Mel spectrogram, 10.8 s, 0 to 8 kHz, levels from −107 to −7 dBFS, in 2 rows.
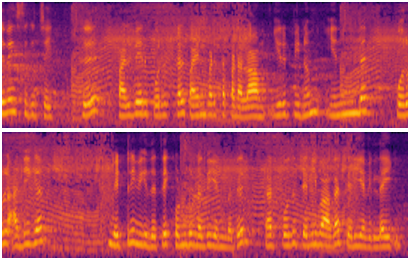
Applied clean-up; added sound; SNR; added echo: none; Fart; 11 dB; none.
